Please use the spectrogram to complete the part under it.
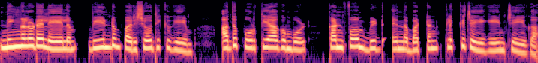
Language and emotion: Malayalam, neutral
